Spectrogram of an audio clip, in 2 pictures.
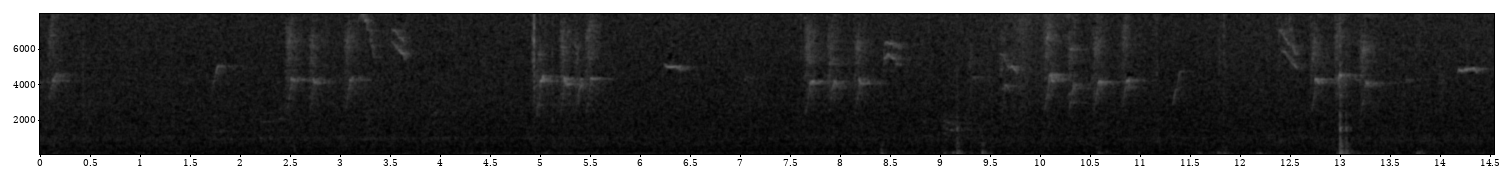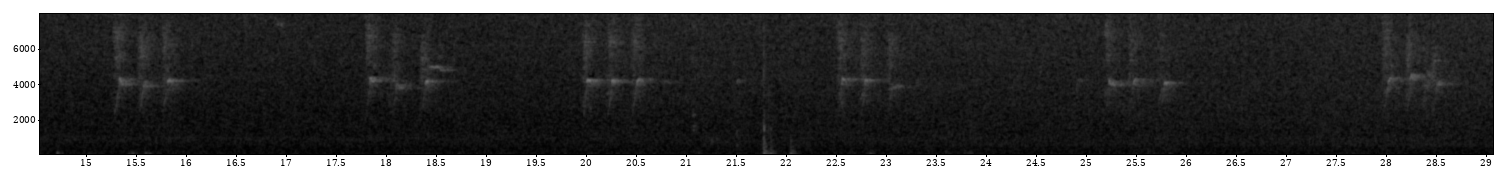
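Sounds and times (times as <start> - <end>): faint songbirds chirping: 0.0 - 29.0
soft low thuds: 8.3 - 15.7.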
